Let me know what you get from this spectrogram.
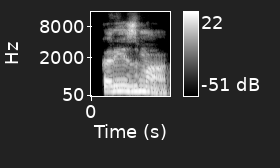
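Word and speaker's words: charisma: पढ़ना है कैरेक्टर देखिए करिज्मा करिज्मा में भी क्या है सीच आया है उसके बाद क्या आया है ए आर आया है और फिर क्या आया है एक वल आया है आई ठीक है ना इसलिए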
